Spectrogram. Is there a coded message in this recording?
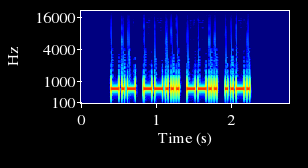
Yes: Morse code from 0.4 to 2.3 s, heard as a keyed tone, about 32 wpm, 700 Hz. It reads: K7ZF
